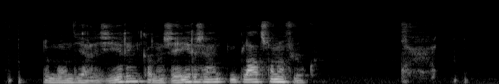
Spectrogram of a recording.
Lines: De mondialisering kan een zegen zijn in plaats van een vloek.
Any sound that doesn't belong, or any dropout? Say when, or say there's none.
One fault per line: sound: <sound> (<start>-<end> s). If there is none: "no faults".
sound: cough (4.0-4.4 s)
